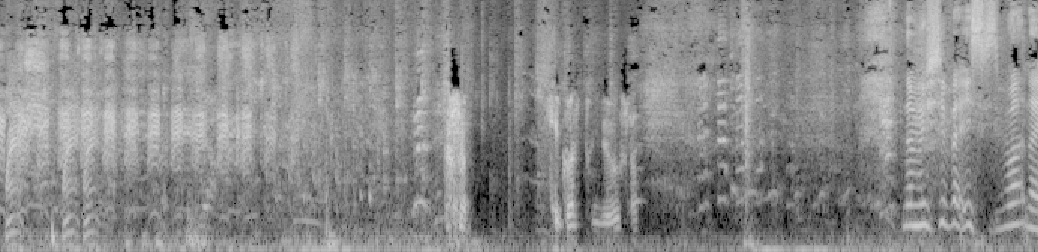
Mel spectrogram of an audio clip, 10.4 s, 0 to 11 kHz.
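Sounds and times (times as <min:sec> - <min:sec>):
speech: 0:00.0 - 0:00.7, 0:05.6 - 0:06.7, 0:09.0 - 0:10.3
dense chorus of duck quacking sound effects played from a machine: 0:00.0 - 0:04.9
laughter: 0:00.0 - 0:09.3.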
